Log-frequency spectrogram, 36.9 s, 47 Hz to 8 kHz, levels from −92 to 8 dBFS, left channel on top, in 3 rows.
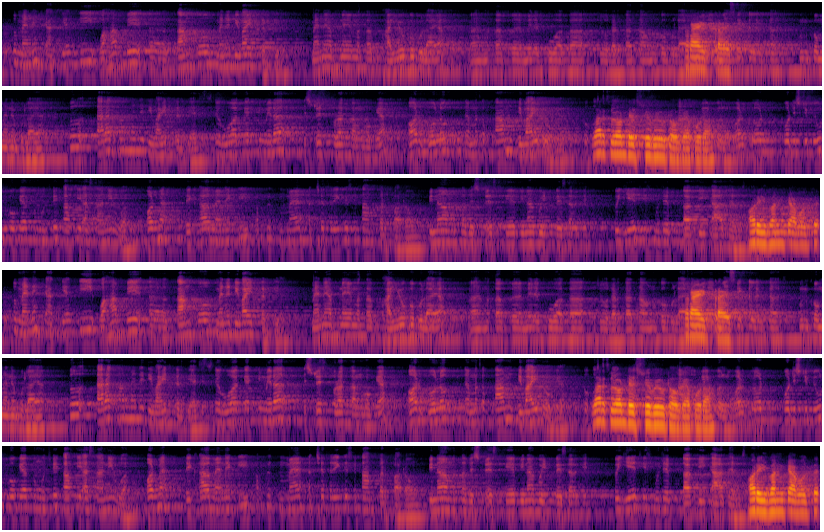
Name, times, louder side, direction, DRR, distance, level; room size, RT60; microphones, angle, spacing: voice 1, 0.2-4.3 4.6-6.7 7.0-13.0 13.3-16.6 16.8-18.1 18.4-20.8 21.0-21.6 22.4-23.8 24.0-26.5 26.8-28.3 28.6-33.4 33.8-35.7, right 2 dB, 35° right, 2 dB, 2.5 m, -41 dB
voice 2, 10.2-10.9 21.2-23.0 35.8-36.8, right 4 dB, 70° right, 8 dB, 0.7 m, -23 dB
26.0 x 22.5 x 9.5 m, 2.8 s
head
